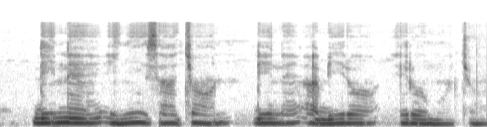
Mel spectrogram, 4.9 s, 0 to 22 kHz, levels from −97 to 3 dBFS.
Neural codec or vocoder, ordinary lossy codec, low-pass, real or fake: vocoder, 22.05 kHz, 80 mel bands, WaveNeXt; none; none; fake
